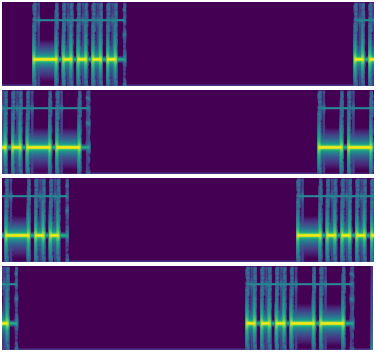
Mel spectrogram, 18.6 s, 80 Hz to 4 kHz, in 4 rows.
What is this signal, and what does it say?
Morse code, heard as a keyed tone, about 13 wpm, spaced as for 3 wpm, 800 Hz. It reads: 63863
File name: hamdata / L12-EX02-CHIFFRES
